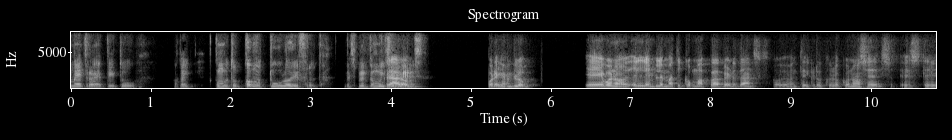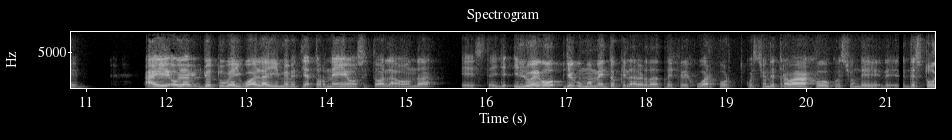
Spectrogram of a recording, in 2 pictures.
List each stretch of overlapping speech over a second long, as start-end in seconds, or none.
none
